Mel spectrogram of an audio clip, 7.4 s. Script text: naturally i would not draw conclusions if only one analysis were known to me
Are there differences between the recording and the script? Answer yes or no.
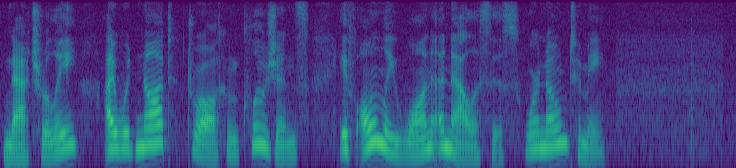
no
